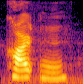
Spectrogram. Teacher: t here instead of saying carton carton we say carton carton the letter t here is a silent t and the o here is a schwa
